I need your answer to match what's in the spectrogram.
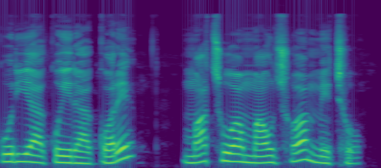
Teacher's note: এর আগে উচ্চারণ করেছি এবং পূর্বের স্বরধ্বনির সঙ্গে মিলিত হয়েছে মানে রসই তার আগে যে স্বরবর্ণ রয়েছে বা স্বরধ্বনি হচ্ছে অ তার সঙ্গে মিলিত হয়েছে বা প্রভাবিত হয়েছে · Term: অভিশ্রুতি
